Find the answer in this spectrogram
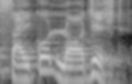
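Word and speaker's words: psychologist: साइकोलॉजिस्ट। ठीक है, इसमें पी साइलेंट रहता है, इसे कहते हैं मनोवैज्ञानिक।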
